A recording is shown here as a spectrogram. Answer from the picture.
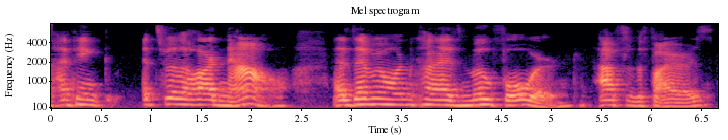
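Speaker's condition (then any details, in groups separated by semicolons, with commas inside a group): Slurred speech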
